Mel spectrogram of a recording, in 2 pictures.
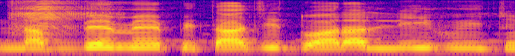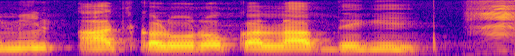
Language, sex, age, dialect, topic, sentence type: Hindi, male, 18-24, Awadhi Bundeli, banking, statement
